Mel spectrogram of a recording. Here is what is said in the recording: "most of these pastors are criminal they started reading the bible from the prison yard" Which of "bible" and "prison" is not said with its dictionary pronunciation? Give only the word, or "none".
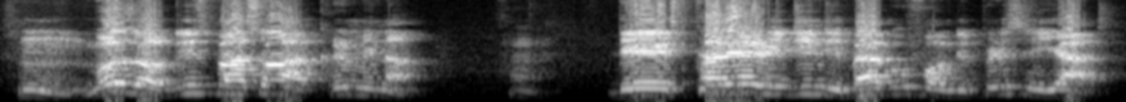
prison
